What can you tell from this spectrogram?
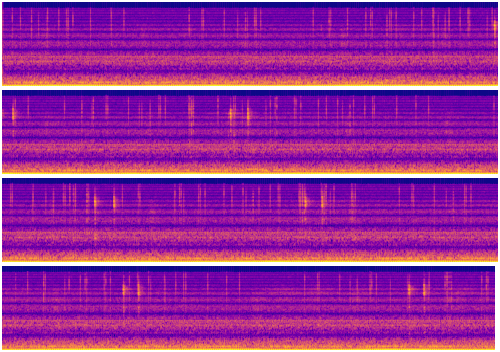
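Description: Steady hiss of a home recording's background noise with a low hum underneath, and a few faint, short clicks every couple of seconds from a computer mouse.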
